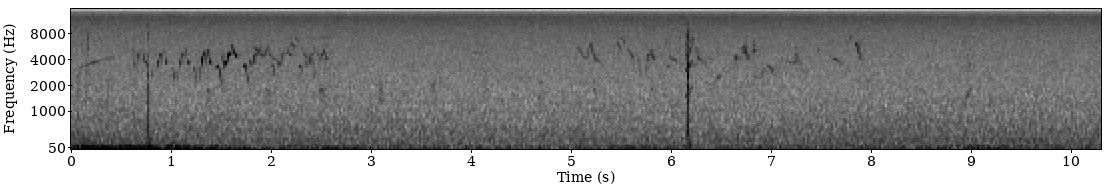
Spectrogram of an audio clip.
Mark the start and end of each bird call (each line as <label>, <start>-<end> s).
Yellow-fronted Canary (Crithagra mozambica), 0.0-0.5 s
Hawaii Amakihi (Chlorodrepanis virens), 0.6-2.6 s
Warbling White-eye (Zosterops japonicus), 5.0-8.0 s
